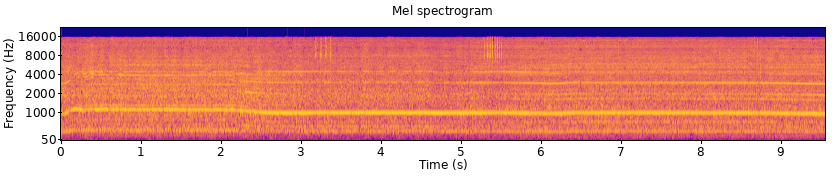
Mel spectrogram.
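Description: Cessna 185's piston engine and propeller heard from inside the cabin in flight, a steady drone with a strong whine. The pitch rises a little right at the start, steps down about two seconds in and then holds steady, a change in engine power.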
